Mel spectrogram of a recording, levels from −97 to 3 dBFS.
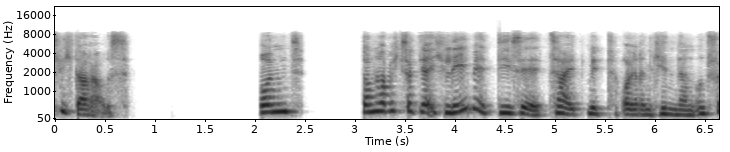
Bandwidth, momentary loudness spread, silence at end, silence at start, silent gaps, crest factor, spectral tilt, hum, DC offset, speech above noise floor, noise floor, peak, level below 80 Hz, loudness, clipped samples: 8.8 kHz; 8 LU; 0 s; 0 s; 0.87-0.93 s, 0.99-1.14 s, 1.30-2.03 s, 2.81-3.05 s; 14 dB; -5.5 dB/octave; none; under 0.1%; over 73 dB; under -90 dBFS; -4 dBFS; -66 dBFS; -18 LUFS; under 0.1%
